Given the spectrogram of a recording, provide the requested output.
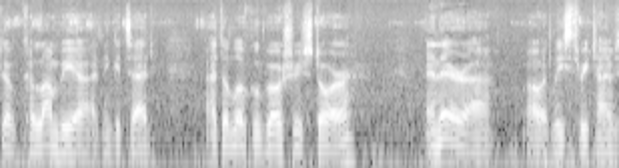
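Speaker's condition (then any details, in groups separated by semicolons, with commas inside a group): No condition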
